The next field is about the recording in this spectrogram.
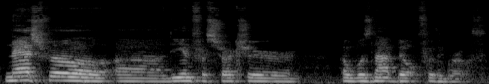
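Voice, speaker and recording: A man guesting on a casual podcast, talking in a halting way with many fillers and restarts. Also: on the high side, steady tone, a little mellow. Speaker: guest, agency owner. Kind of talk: casual conversation. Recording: echoey room with faint noise.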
